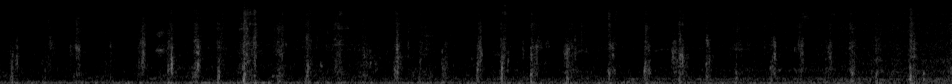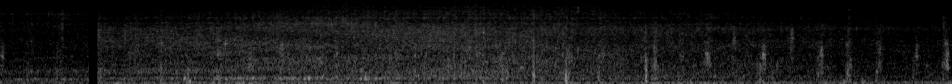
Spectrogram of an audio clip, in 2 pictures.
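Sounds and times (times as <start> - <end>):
footsteps walking: 0.0 - 19.0
stream water rushing: 6.8 - 19.0.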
